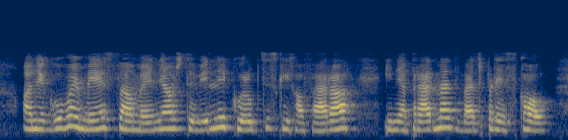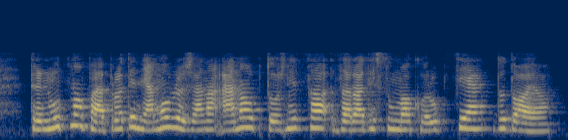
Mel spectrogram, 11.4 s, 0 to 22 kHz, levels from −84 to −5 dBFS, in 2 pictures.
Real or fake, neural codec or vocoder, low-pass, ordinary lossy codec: fake; vocoder, 22.05 kHz, 80 mel bands, WaveNeXt; 5.4 kHz; MP3, 32 kbps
